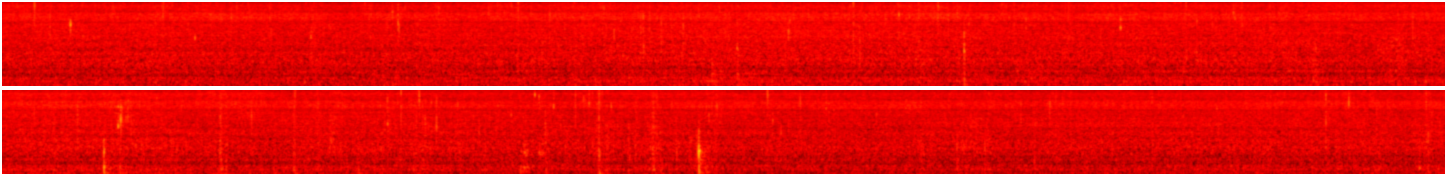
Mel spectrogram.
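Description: Courgette and carrot fritters sizzling steadily in shallow oil in a frying pan, with scattered small pops and spits.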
